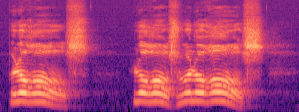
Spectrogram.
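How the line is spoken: Astonishing frantic shout. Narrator (French): cria d'une voix étonnante Aurélien, éperdu

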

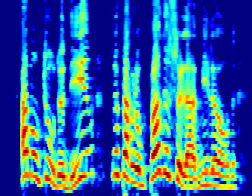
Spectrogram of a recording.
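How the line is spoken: Lively exclamation. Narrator (French): s'écria-t-elle vivement

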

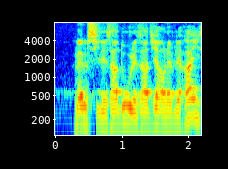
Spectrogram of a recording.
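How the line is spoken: Exclaimed. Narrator (French): s'écria Andrew Stuart

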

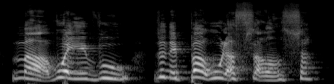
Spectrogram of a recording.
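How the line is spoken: Choked with sobs, distraught. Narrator (French): Et la poitrine gonflée de sanglots, le visage bouleversé

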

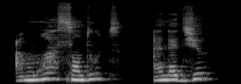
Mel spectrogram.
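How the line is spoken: Quiet, low voice. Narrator (French): dit-elle tout bas

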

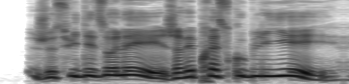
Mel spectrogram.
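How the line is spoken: Woman calling from afar. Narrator (French): leur cria-t-elle depuis le hall

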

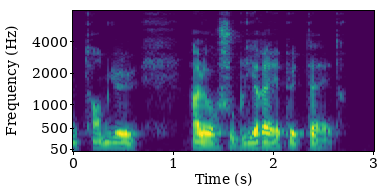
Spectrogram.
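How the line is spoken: Murmured. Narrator (French): murmura

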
